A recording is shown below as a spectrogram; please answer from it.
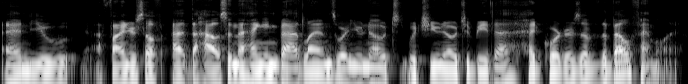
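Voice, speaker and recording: A man with a fairly low voice narrates as game master, describing scenes in a relaxed, unhurried way. He calls for dice rolls between stretches of description.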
